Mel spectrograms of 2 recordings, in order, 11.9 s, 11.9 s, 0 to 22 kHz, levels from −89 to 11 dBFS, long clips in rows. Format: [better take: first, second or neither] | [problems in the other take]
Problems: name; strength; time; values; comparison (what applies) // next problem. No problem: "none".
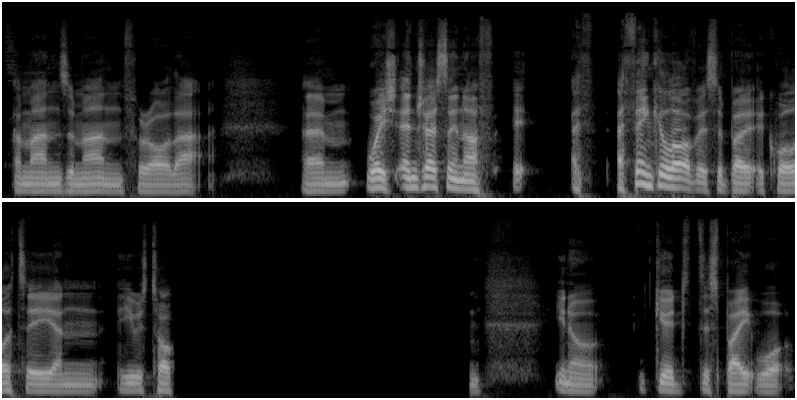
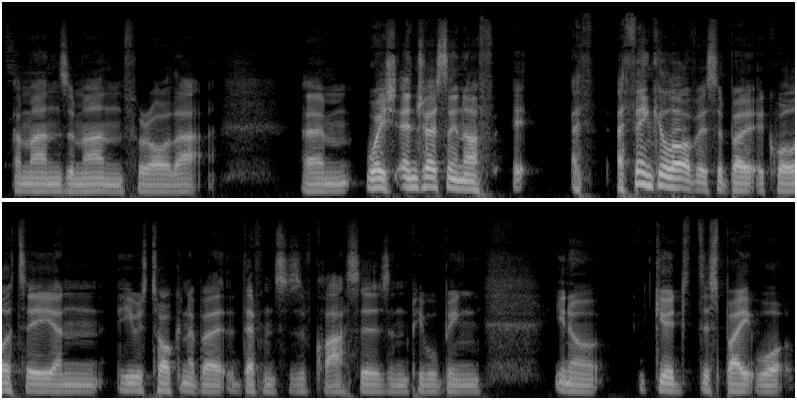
second | audio cutting out; at 7 s for 2 s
